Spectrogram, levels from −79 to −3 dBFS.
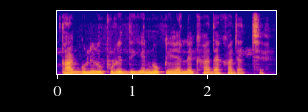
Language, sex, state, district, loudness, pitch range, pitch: Bengali, female, West Bengal, Alipurduar, -19 LUFS, 155-180 Hz, 170 Hz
